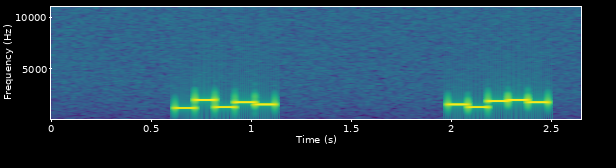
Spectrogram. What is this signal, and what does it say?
Five-tone selective call (CCIR), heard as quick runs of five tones, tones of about 100 ms. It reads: 20386 63908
